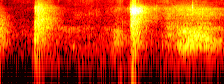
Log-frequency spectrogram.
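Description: A single loud, sharp smack about a second and a half in, with softer breathy sounds before and after it.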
